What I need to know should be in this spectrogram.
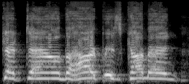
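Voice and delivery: loud, high mock English shout; English-accent battle cry. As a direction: yell a warning in a hammed-up English accent. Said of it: "They'll be in a position where they're fighting".

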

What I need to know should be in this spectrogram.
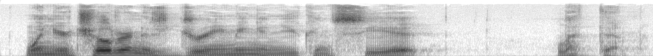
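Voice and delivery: usual speaking voice

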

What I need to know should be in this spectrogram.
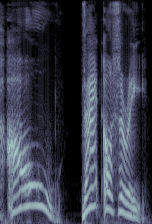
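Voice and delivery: high, drawn-out "oh" of recall; sudden recognition. A narrator's reading. Tortoise god finally remembering a prophet, high dawning recognition. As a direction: let the penny drop, pitched high.

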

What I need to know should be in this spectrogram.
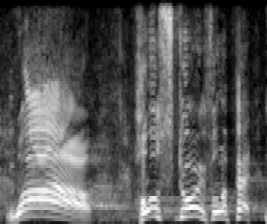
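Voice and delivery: high, drawn-out wow, laughing at it; hammed-up marvel at a silly book; mock amazement. Mock reaction to book title.

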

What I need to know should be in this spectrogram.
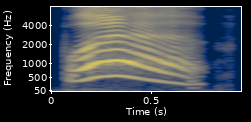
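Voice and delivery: loud retching "bleh"; gagging. Acted. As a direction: gag it out as if throwing up. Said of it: "Y N gagged".

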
